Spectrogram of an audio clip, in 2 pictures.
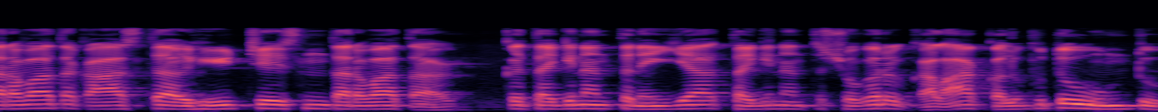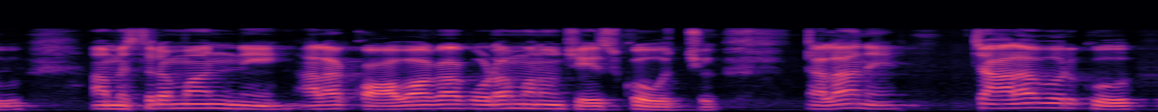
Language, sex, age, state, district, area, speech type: Telugu, male, 18-30, Andhra Pradesh, Vizianagaram, urban, spontaneous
